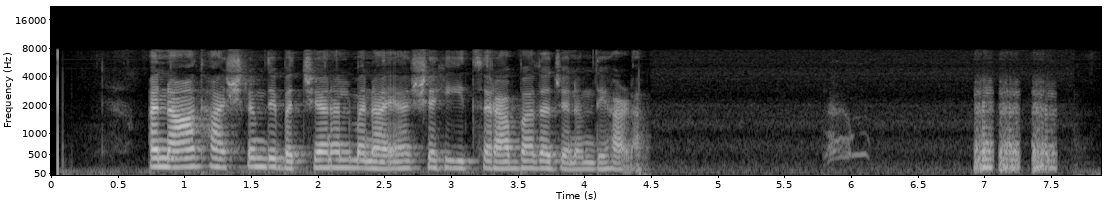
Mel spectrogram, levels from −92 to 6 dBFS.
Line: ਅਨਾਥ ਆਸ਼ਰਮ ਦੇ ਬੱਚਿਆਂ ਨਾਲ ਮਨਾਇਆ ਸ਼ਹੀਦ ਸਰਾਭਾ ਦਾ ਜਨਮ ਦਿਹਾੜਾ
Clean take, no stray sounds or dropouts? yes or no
no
